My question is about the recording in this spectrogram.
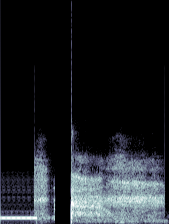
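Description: Steady telephone dial tone holds alone for about two-thirds of a second, then cuts off into brief noisy handset clatter, a short silence and a longer stretch of line noise.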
